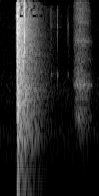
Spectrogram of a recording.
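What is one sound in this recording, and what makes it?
A pistol fires a single loud shot that echoes briefly.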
